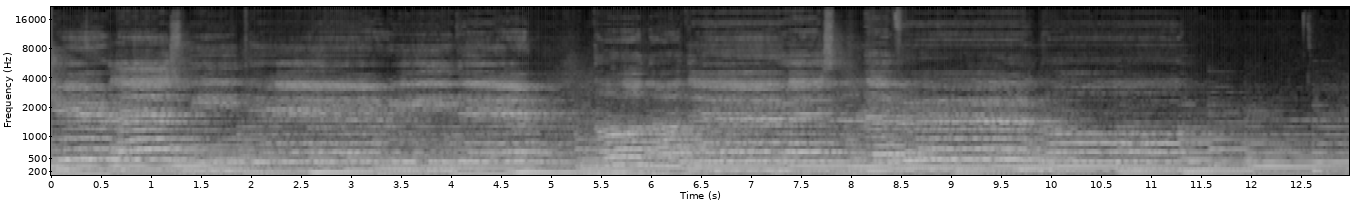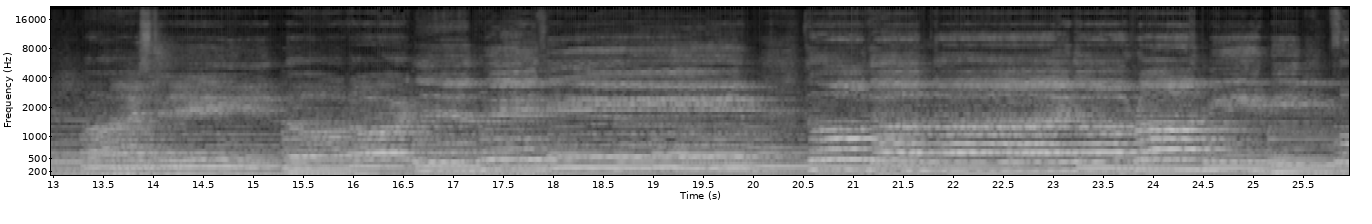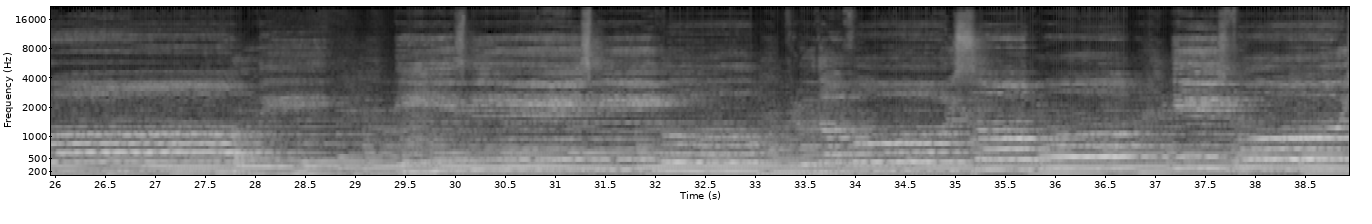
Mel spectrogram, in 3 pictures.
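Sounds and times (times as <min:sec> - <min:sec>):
slow church music with singing: 0:00.0 - 0:38.9.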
